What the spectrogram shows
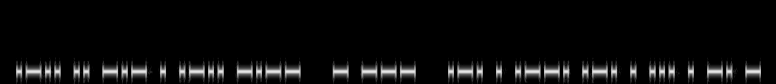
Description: Morse code, heard as a keyed tone, about 25 wpm, 600 Hz. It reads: LIKELY TO REPRESENT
